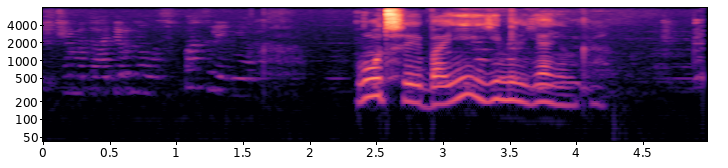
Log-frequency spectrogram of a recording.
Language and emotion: Russian, positive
